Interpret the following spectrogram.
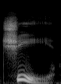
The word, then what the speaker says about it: qi: Pronounced qi, qi is the vital life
